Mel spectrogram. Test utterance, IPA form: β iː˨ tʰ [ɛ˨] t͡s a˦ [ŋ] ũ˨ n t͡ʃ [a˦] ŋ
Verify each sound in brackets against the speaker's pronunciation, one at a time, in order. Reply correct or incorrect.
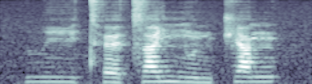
correct, incorrect: ɲ, correct

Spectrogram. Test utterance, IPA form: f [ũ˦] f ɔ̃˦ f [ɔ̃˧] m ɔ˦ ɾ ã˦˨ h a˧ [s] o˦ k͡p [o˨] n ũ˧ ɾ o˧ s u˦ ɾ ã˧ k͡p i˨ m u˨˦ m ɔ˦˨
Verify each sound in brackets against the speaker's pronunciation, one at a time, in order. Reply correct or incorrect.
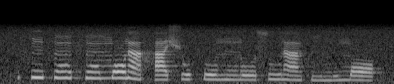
correct, incorrect: ɔ̃˦, incorrect: ʃ, incorrect: o˦

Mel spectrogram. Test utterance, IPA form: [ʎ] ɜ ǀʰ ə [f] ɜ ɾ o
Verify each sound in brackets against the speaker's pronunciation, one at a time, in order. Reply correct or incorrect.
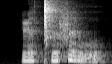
incorrect: ɭ, correct

